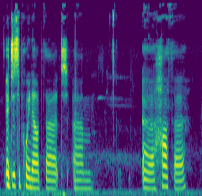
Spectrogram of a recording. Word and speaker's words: Hatha: And just to point out that Hatha, or Hatha in the Sanskrit pronunciation, means oneness and togetherness.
